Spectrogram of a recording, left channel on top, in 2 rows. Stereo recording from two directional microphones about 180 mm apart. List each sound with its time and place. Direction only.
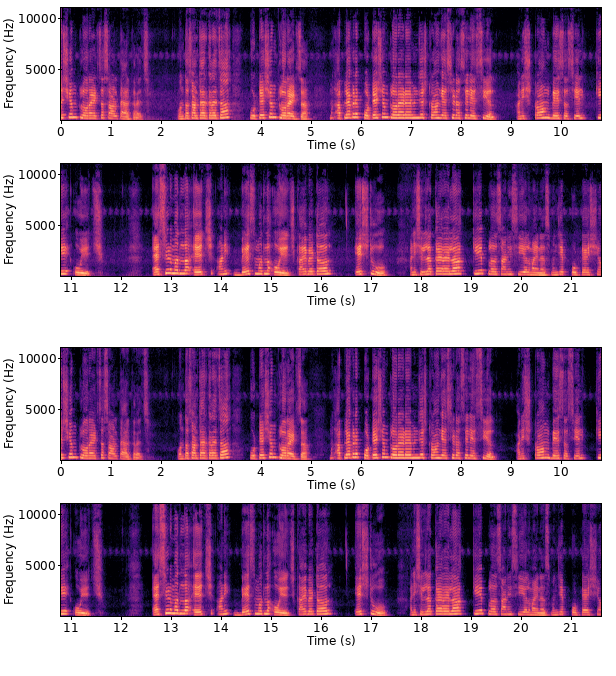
0.0 s speech: 45° right (ahead or behind)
